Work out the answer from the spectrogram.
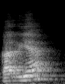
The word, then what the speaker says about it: قرية: The ra, make sure that you pronounce it properly. قرية, not قرية, but قرية. Listen to me again. قرية.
